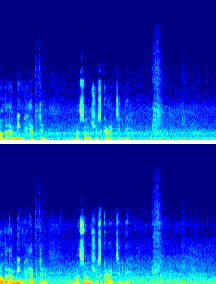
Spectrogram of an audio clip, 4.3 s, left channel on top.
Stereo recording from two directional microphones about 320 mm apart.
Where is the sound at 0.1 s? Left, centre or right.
Centre.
